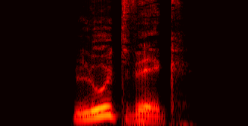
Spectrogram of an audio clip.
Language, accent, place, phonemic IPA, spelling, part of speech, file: German, Germany, Berlin, /ˈlʊtvɪç/, Ludwig, proper noun, De-Ludwig2.ogg
- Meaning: 1. a male given name from Middle High German, feminine equivalent Luise, Luisa, Louise, and Louisa; variant forms Lutz, Luis, Louis 2. a surname originating as a patronymic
